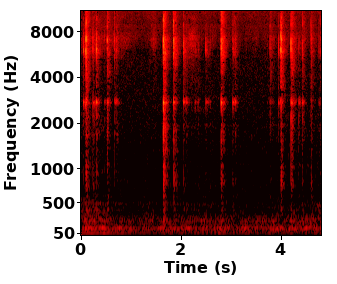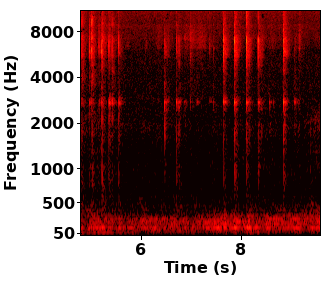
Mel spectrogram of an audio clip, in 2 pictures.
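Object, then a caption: Frosted glass candle jar filled with wax. A small lit candle in a frosted glass jar filled with solid wax is held in both hands and tapped rapidly with short fingernails and fingertips on its glass sides. Quick, bright clicks with a short ring near 2.7 kHz come in uneven bursts over a steady low rumble.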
